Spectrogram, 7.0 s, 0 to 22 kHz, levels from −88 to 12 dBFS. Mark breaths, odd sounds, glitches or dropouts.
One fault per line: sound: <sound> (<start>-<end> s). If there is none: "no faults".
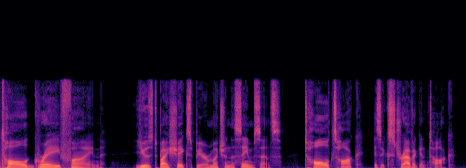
no faults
